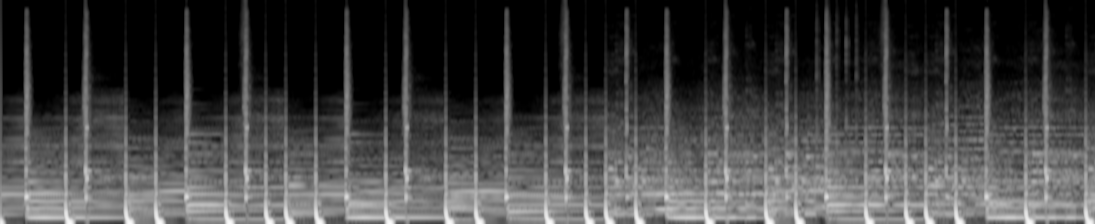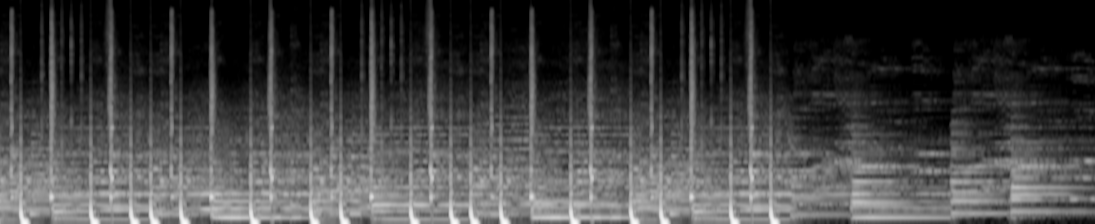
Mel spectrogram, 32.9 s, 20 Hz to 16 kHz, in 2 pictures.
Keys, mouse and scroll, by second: 1.4 ctrl+click, 13.1 scroll up 1, 22.3 alt+click, 26.8-30.7 typing.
